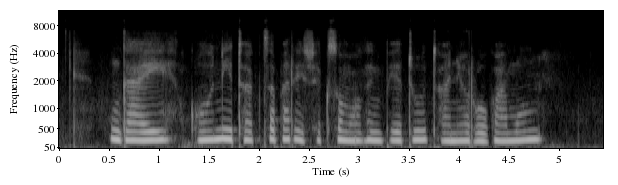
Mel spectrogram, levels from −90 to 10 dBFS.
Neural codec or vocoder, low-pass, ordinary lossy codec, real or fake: codec, 16 kHz, 2 kbps, X-Codec, HuBERT features, trained on LibriSpeech; 7.2 kHz; Opus, 32 kbps; fake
